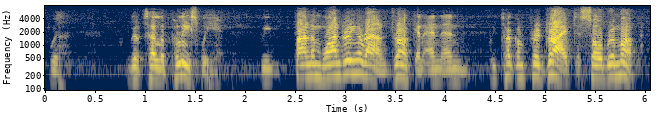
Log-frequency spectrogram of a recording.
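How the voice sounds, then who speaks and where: An actor playing a desperate, guilt-ridden killer in an old-time radio drama, hard-boiled but cracking with nerves. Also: male voice, a little high, close to an everyday voice. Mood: grim, strained. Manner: halting, stammering when explaining. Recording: dull, noisy old radio recording.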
